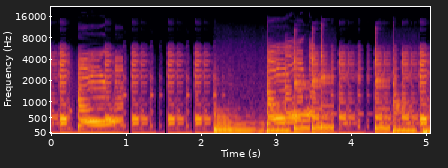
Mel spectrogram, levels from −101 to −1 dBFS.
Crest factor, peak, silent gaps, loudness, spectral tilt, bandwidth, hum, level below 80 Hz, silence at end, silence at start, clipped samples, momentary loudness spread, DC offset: 16 dB; -6 dBFS; none; -23 LUFS; -6 dB/octave; 13 kHz; none; -34 dBFS; 0 s; 0 s; under 0.1%; 10 LU; 1%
